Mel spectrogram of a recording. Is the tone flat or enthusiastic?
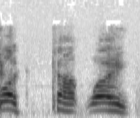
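flat. It is said flatly, without enthusiasm.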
